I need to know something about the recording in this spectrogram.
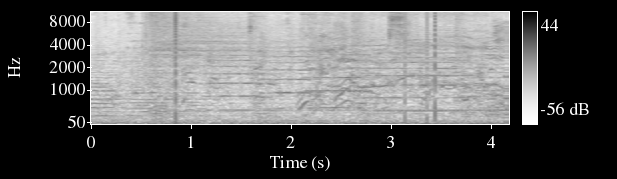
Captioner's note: group screaming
